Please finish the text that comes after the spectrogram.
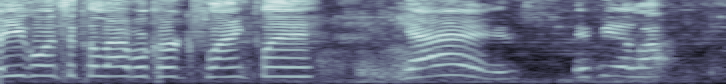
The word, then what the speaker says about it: Kirk Franklin: It's Kirk Franklin, not Kurt Franken.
